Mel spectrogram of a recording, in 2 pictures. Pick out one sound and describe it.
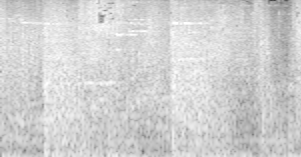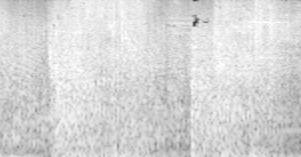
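Fantasy battle sounds of spells and attacks burst and crackle in rapid succession.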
